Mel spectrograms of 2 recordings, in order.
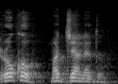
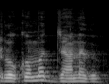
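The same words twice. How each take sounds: First: There is a pause right after 'roko'. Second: There is a pause right after 'mat'.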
